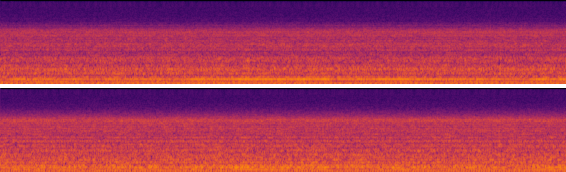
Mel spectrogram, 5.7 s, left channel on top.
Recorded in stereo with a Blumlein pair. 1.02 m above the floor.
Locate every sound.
0.0 s a fan: 25° right, 1.4 m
